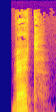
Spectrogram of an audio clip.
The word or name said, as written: watt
